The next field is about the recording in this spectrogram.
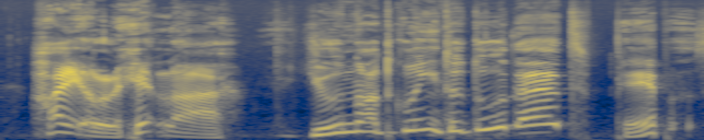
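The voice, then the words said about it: Weak attempted German accent. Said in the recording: “my fucking German accent's not there right now ... I can't nail it right now ... My accents are sucking.”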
